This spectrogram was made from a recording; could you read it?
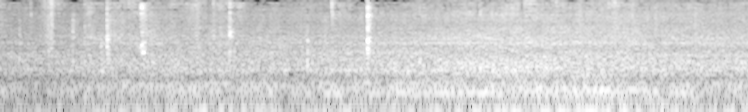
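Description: Steady low rumble of road and engine noise inside a moving car, constant, with a few faint clicks and rattles over the top and no one talking.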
